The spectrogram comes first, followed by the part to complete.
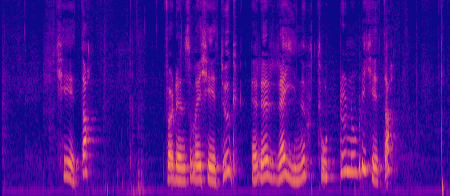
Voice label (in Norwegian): kjeta, Numedalsmål; Verb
